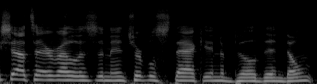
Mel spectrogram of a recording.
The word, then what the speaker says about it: Trippple Stak: Triple Stak in the building. Don't say it like don't say it like I did with the S at the end, because you know he was cursing me out in the chat.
